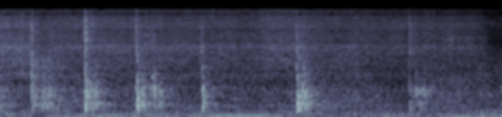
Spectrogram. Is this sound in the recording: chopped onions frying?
yes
